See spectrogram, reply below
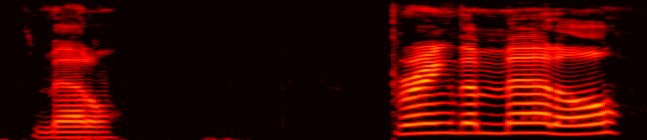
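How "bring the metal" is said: high, slow drawn-out call; playful call. Pretend. Calling for metal on the robot, playful high call.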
